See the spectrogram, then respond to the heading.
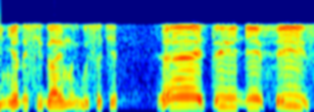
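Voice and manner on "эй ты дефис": high, slow yell. Acted. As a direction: bawl at the runaway hyphen. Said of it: "орал матрос".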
